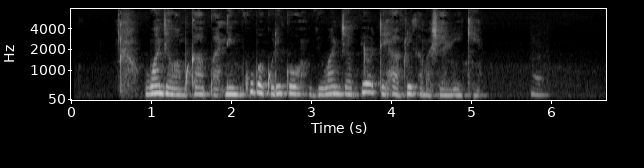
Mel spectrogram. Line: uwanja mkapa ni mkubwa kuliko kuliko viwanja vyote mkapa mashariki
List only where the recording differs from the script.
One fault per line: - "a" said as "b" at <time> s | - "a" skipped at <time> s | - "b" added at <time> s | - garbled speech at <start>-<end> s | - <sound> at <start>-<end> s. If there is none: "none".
- "wa" added at 1.3 s
- "kuliko" skipped at 3.0 s
- "mkapa" said as "afrika" at 4.0 s
- laugh at 5.7-6.0 s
